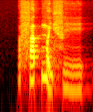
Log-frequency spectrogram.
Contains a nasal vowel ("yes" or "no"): no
